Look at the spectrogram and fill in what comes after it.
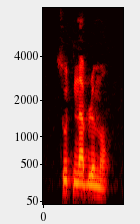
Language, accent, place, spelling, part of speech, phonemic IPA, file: French, France, Lyon, soutenablement, adverb, /sut.na.blə.mɑ̃/, LL-Q150 (fra)-soutenablement.wav
- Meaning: 1. bearably 2. tenably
